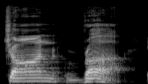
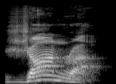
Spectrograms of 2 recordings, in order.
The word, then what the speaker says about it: genre: Like you're saying, like you're quickly saying the name of a guy called John Ra. It's genre Seriously now.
